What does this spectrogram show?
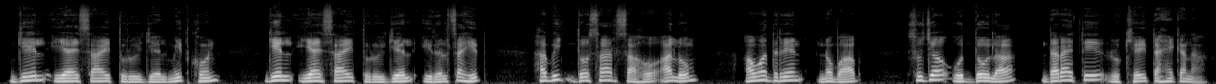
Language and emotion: Santali, neutral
